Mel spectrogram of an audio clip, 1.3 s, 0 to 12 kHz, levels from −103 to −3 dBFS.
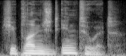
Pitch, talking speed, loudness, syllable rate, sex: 100 Hz, 190 wpm, -18 LUFS, 5.6 syllables/s, male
